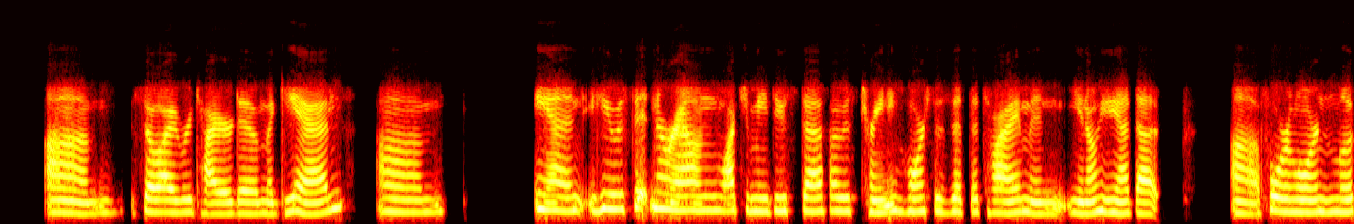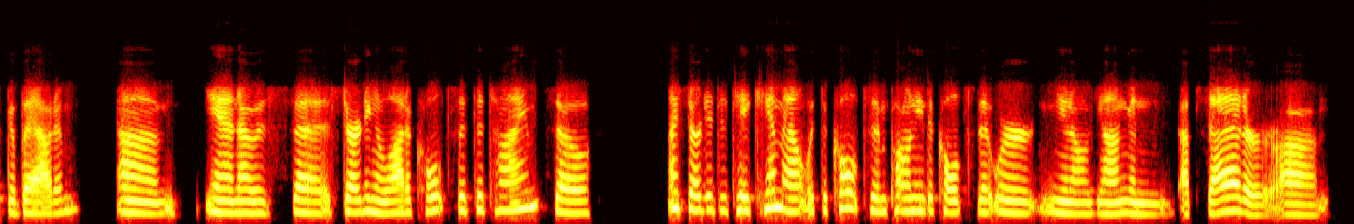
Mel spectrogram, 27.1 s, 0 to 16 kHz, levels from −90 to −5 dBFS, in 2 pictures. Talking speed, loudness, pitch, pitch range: 155 wpm, -16 LUFS, 210 Hz, 190-225 Hz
